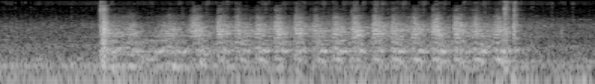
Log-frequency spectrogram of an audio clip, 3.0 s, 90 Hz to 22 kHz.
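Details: 1999 Chevy Tahoe: starter spins the engine at an even quick pulse for about two seconds then stops without catching; cranks but won't start.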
